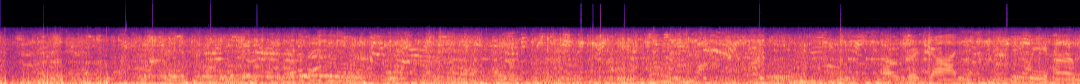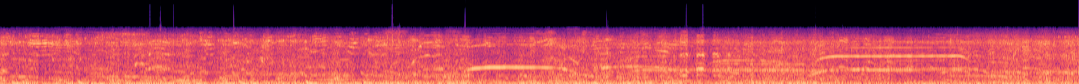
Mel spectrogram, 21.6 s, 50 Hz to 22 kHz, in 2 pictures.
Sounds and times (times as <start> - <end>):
Speech: 0.0 - 18.1
Music: 0.0 - 21.5.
